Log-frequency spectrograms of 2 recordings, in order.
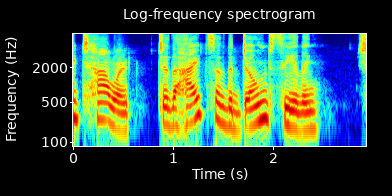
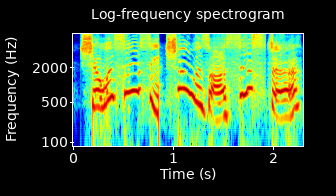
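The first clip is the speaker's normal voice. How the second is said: high, mock screaming witch voice; screaming witches. A narrator's reading. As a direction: demand their sister. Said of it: "screaming and clicking".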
